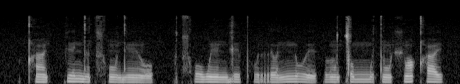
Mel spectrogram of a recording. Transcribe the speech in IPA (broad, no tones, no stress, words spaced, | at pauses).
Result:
qʰẽkːendə̃ t͡sʰõdẽo̯ | t͡sʰowẽŋɡe pʰʊrənːʊe̯ | lõǀʊmːʊtõ ʃõqʰe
